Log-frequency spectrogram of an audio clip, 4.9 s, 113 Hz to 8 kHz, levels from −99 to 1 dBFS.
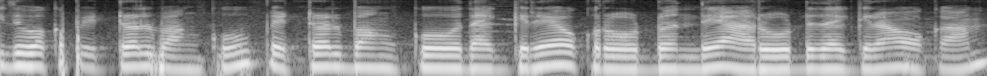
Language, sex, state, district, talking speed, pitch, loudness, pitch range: Telugu, female, Andhra Pradesh, Manyam, 170 wpm, 180 Hz, -14 LUFS, 170-195 Hz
